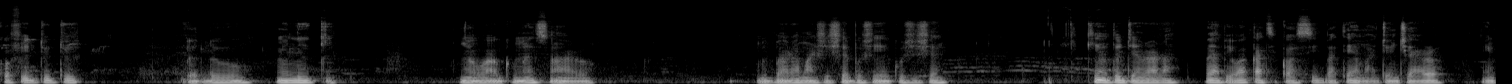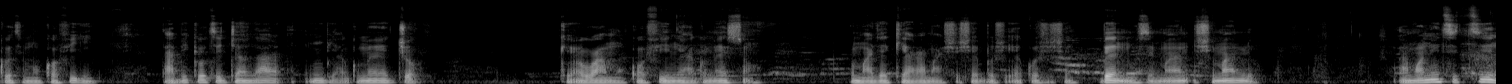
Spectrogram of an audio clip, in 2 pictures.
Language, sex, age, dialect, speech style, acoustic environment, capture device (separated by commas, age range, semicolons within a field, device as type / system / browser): Yoruba, male, 25-34, Nigeria - Lagos Yoruba, relaxed, people talking, mobile / Linux / Chrome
